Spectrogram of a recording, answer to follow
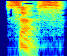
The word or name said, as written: sus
